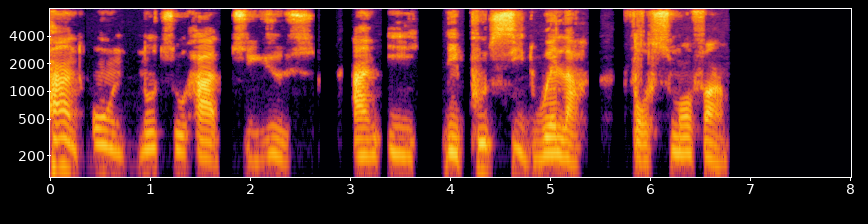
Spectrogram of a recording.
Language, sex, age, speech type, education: Nigerian Pidgin, male, 15-29, spontaneous, tertiary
